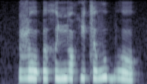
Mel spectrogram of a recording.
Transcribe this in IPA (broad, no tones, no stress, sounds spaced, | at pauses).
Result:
ɮ o ʔ ɤ x ɤ ɲ ɔ x i t͡s ɤ v u bʱ o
